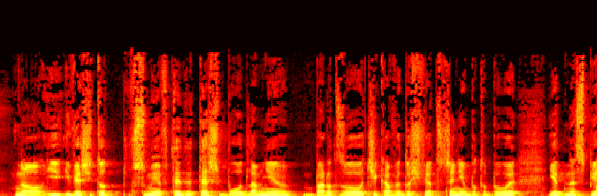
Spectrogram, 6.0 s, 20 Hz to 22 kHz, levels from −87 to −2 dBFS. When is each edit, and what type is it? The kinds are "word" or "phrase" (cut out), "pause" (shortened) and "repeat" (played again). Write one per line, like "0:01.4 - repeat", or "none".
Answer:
none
